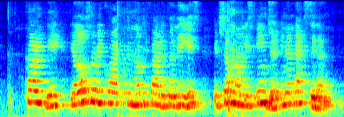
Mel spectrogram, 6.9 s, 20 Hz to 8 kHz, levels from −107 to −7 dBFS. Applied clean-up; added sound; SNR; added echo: neural separator model SepFormer DNS4.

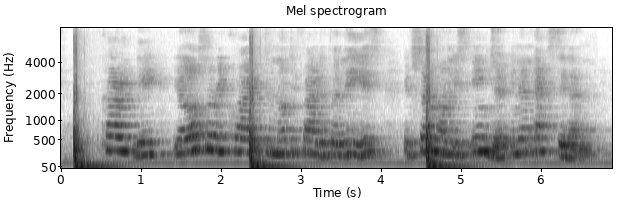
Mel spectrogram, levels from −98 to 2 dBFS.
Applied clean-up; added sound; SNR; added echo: none; Knock; 1 dB; reverberation time 0.6 s.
